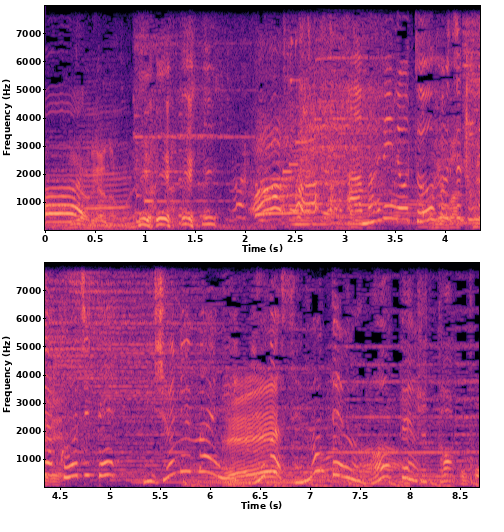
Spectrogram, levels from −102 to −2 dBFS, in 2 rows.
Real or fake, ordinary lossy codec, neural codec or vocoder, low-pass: real; none; none; none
